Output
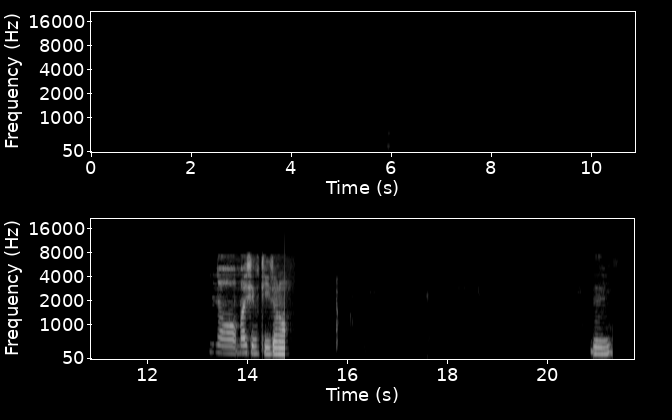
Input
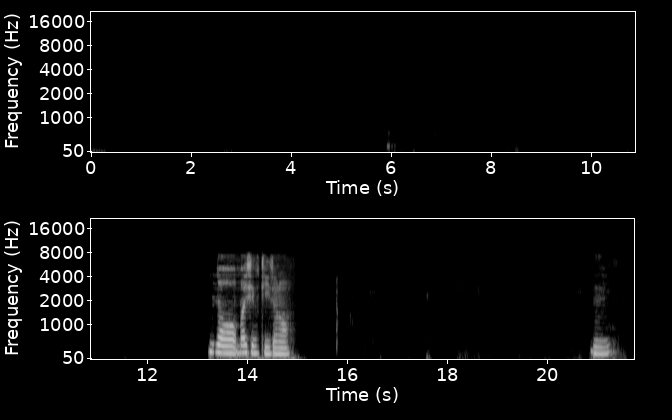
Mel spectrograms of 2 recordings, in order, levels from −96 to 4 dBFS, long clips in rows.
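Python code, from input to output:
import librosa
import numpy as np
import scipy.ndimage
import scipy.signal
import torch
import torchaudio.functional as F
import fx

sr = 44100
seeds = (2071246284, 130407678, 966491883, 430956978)

y = fx.rider(x, sr, range_db=10, speed_s=2.0)
y = fx.filter_lfo_highpass(y, sr, shape='saw_down', hz=0.61, low_hz=230.0, high_hz=3400.0, q=0.9)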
